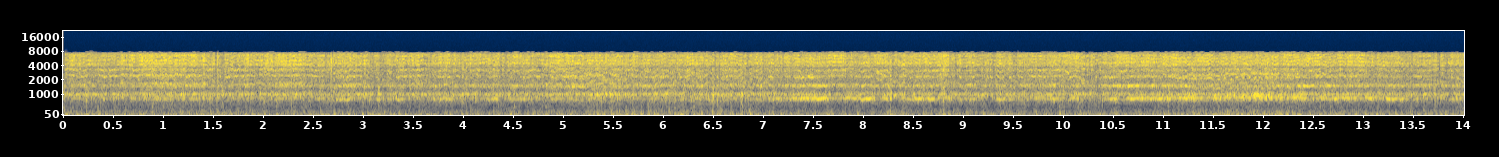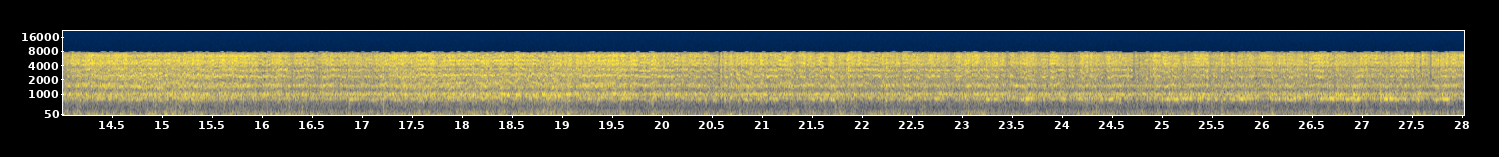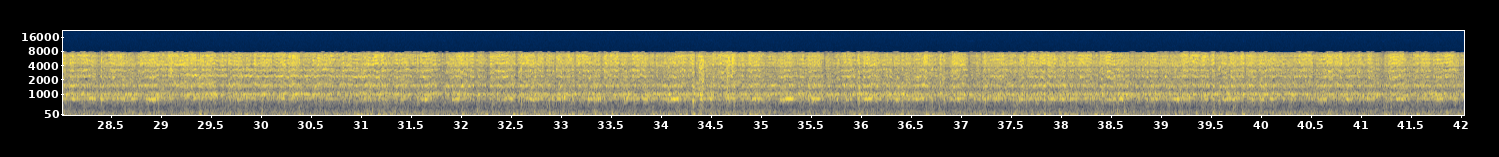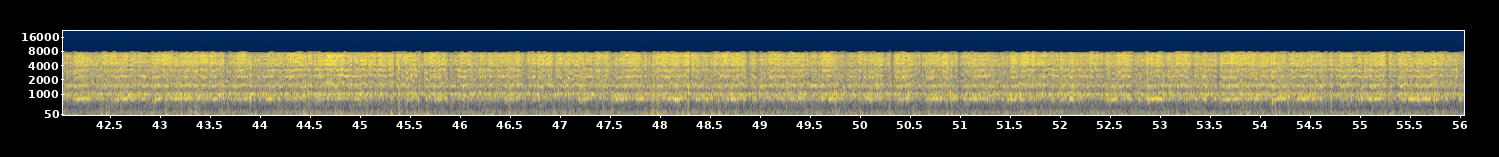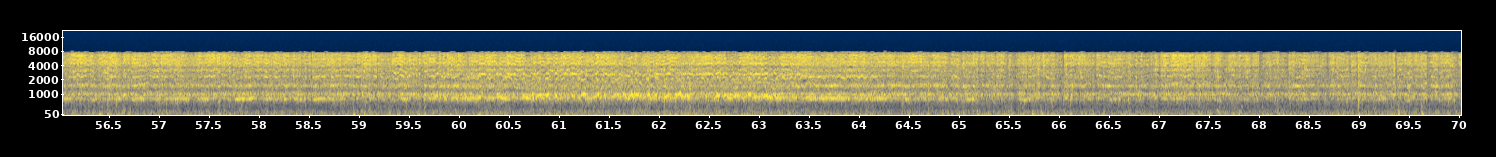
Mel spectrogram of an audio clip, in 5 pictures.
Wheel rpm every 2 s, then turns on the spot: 210, 210, 210, 210, 210, 210, 210, 210, 210, 200, 210, 210, 210, 210, 210, 210, 210, 210, 210, 210, 210, 210, 210, 210, 210, 210, 210, 210, 210, 210, 200, 210, 210, 210, 210.
none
